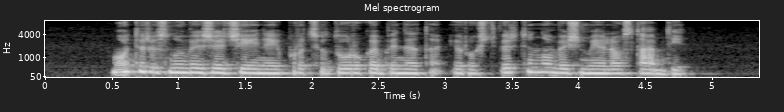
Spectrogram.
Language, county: Lithuanian, Panevėžys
